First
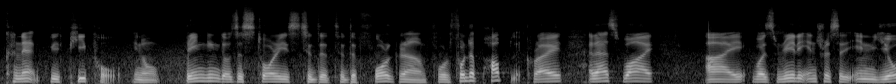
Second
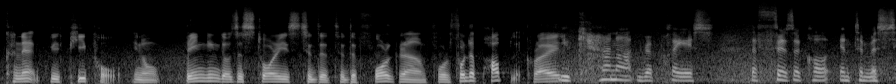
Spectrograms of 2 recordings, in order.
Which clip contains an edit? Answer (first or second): second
